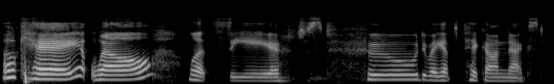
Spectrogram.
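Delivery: ordinary delivery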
